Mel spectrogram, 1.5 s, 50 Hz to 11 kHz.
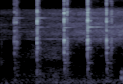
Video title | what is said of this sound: How To Make Fake Stone - [Part 2]. Adding Color | because it rings like that, you can hear it ring. That's when you know it's getting a good cure on it.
